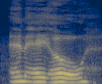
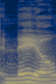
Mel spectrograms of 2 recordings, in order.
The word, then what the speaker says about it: NAO: Since it's all capitalized, I'm assuming you spell it out and it's not like the word NAO, but hey, we're going to call it NAO.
